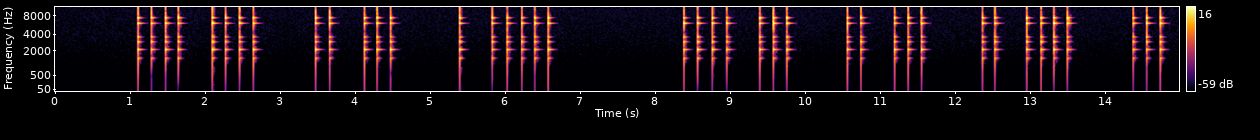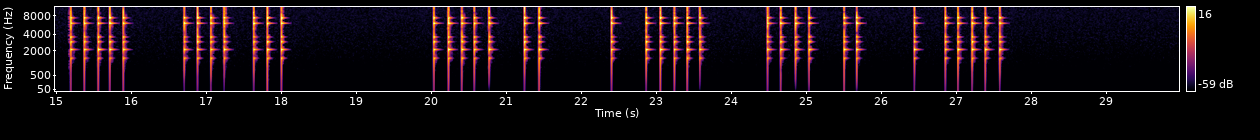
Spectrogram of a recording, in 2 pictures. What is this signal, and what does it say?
Tap code, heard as taps on glass, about 6 knocks a second. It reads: THE SHIPS WERE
